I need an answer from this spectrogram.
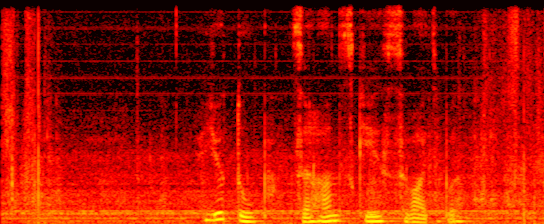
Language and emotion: Russian, neutral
